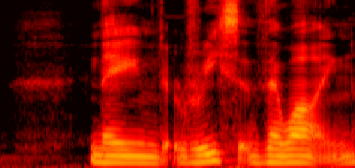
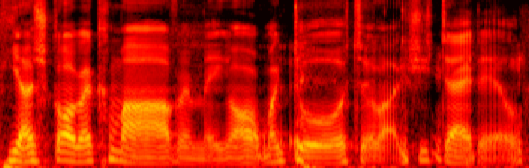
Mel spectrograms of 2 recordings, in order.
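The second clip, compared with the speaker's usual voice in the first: rushed sob-story from a beggar; put-on tramp, starting quick and dropping away. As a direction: spin a hard-luck tale as a tramp. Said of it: "puts on his best tramp voice".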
